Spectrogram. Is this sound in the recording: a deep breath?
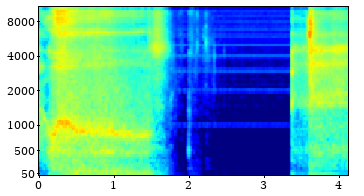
yes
